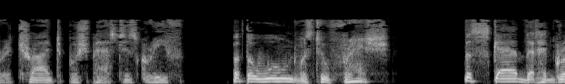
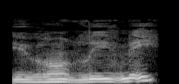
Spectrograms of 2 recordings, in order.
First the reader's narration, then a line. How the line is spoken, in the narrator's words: He asked, his words slurring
